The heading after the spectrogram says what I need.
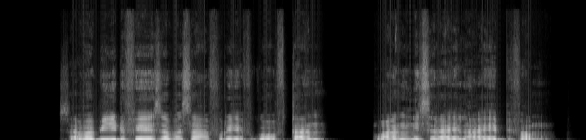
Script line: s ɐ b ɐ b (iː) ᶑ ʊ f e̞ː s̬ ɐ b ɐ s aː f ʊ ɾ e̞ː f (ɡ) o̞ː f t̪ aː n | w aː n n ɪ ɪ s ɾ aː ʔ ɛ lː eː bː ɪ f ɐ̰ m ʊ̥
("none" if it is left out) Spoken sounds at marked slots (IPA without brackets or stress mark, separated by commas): iː, ɡ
